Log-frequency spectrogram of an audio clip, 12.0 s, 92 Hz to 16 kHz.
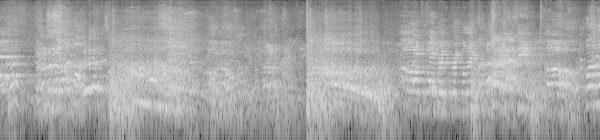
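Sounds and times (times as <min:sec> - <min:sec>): loud slam on wrestling ring: 0:02.1 - 0:03.8, 0:06.1 - 0:08.0.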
